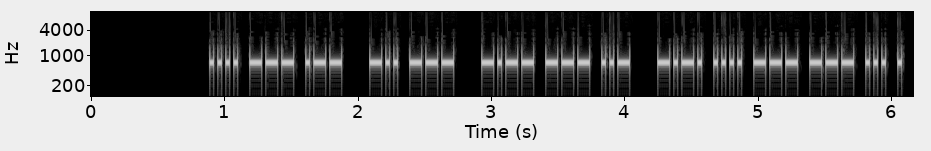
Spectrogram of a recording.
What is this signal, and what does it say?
Morse code, heard as a keyed tone, about 40 wpm, 700 Hz. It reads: HOW DO YOU CHOOSE
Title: Sentences from Top 700 Words 40wpm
